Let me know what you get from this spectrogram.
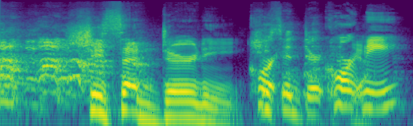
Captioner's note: audience laughs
